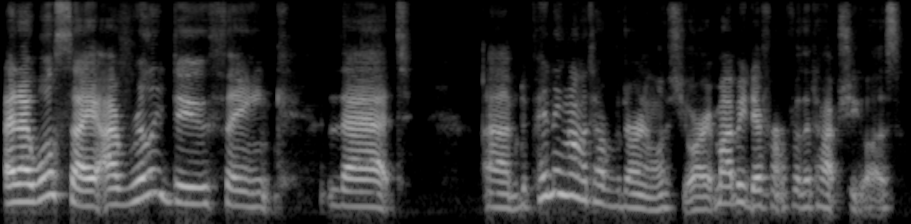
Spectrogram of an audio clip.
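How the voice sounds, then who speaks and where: A woman in a casual book discussion as a co-host, talking informally with slangy phrasing and softened opinions. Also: medium pitch, sing-song, brisk.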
